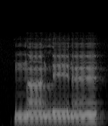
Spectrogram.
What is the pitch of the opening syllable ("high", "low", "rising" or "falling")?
low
